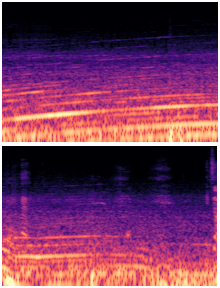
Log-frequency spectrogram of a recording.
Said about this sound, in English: Do another acceleration pull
